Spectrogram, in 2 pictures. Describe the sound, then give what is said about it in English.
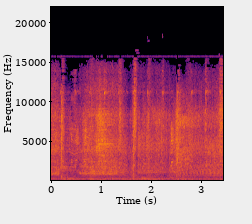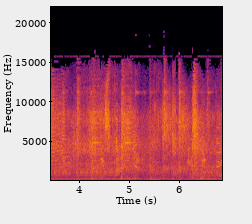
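A video game car roars and skids with screeching tires, punctuated by several sharp crashing impacts that badly damage the car, loud and continuous throughout with a steady engine drone underneath. “Oh, this is actually damaging my car pretty bad.”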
